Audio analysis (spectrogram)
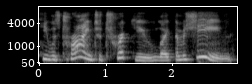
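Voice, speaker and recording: A cold, commanding alien leader, played by a woman in a radio play. She gives stern, clipped orders, and her pitch rises and falls in a lively way. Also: takes it slowly, exaggerated voice.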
